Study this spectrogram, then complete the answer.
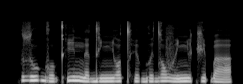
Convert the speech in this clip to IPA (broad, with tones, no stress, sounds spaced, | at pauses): z uː˦ ɡ oː˨ kʼ i˦ n ɛ˨ d i˨ ɲ ɔ˨˦ tʰ ɪ˨ ɡʷ i˨ d ɔ˦ v ɪ˨˦ ɲ ʊ˦ t͡ʃ ɪ˦ ɓ a˨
